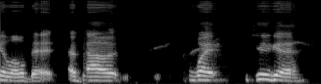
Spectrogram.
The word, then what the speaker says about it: Hygge: And am I even pronouncing that correctly? – The right way will be Hygge. – Hygge. – Hygge.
